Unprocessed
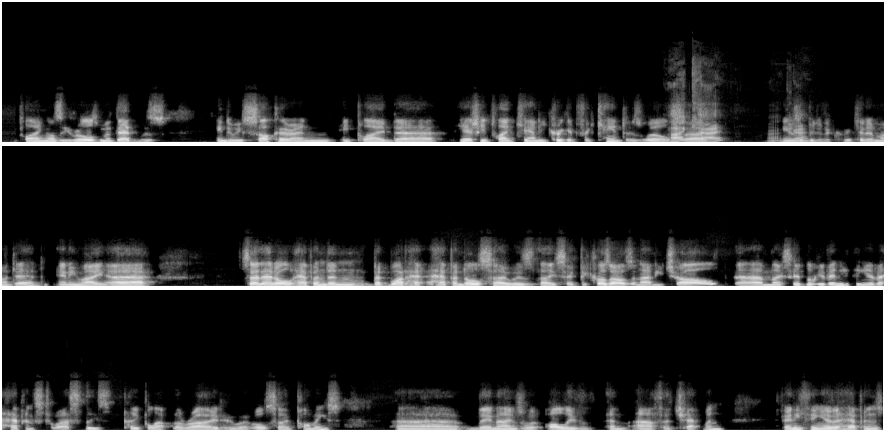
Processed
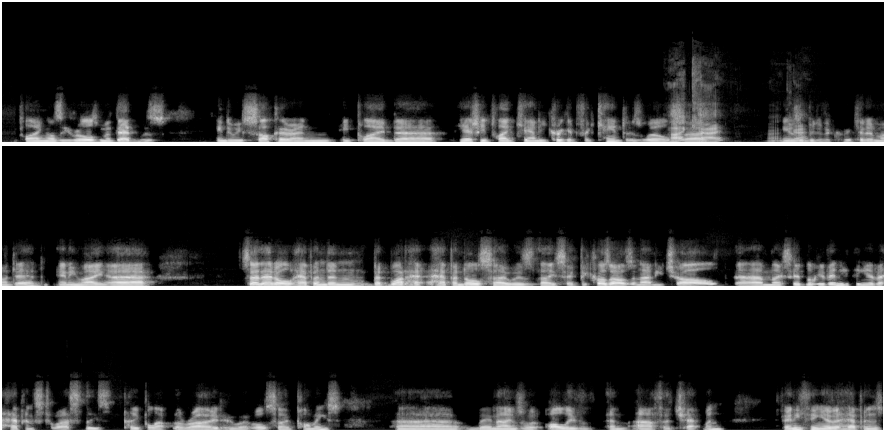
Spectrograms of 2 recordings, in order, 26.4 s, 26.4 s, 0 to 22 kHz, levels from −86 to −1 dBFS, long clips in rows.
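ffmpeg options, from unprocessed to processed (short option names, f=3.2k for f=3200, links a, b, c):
-filter_complex "[0:a]asplit=3[a][b][c];[a]afade=t=out:st=22.14:d=0.02[d];[b]lowpass=f=1.3k:w=0.5412,lowpass=f=1.3k:w=1.3066,afade=t=in:st=22.14:d=0.02,afade=t=out:st=22.55:d=0.02[e];[c]afade=t=in:st=22.55:d=0.02[f];[d][e][f]amix=inputs=3:normalize=0"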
